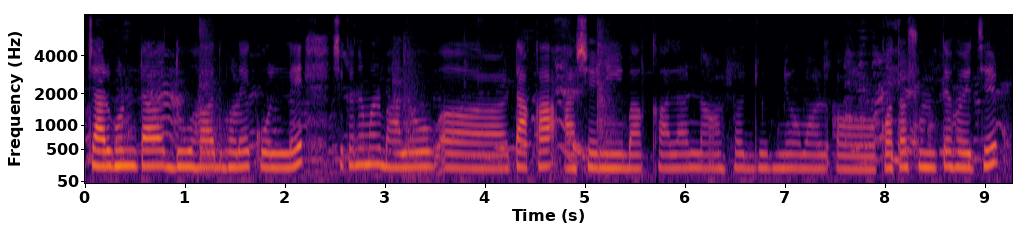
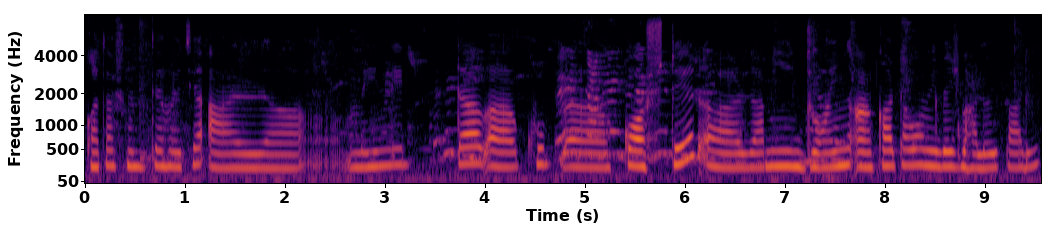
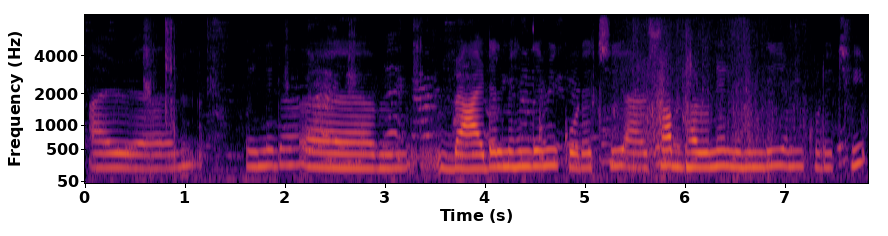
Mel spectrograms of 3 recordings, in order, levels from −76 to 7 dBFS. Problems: constant background noise, continuous background conversations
